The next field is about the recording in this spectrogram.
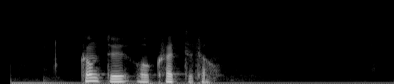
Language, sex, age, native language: Icelandic, male, 50-59, Icelandic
